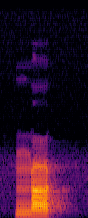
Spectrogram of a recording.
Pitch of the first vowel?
low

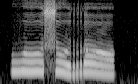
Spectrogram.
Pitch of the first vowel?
high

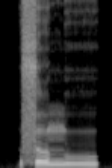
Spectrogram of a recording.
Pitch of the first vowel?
falling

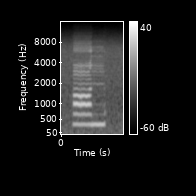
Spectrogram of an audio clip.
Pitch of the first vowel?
high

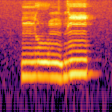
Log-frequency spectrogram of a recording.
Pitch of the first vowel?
low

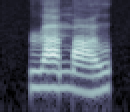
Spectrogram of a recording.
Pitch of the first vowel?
high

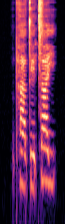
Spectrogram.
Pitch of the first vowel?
low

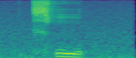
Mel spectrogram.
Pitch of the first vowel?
low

